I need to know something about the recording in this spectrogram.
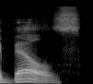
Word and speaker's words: Beals: pronounce it yeah yeah there's a store out here that looks like it's Beal's b e a LS LS b e a l LS yes but they say Bells which is weird oh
